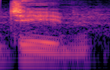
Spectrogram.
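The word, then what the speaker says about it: جيم: তার নাম জিম। এখন প্রশ্ন হচ্ছে জিম অক্ষরটি আমরা কিভাবে উচ্চারণ করব? উত্তর জিম অক্ষর জিহ্বার মাঝখান থেকে শক্ত করে পড়তে হয়। অর্থাৎ জিহ্বার মাঝখান থেকে এটা শক্ত করে উচ্চারণ করতে হবে।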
